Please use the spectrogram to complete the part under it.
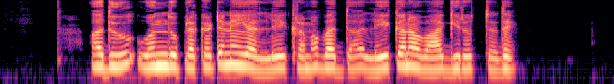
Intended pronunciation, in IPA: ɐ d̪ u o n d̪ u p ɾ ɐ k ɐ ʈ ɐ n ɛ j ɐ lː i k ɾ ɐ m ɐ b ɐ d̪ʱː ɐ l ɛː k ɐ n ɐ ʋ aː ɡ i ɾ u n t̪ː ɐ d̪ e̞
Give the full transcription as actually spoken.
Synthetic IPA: ɐ d̪ u o n d̪ u p ɾ ɐ k ɐ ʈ ɐ n ɛ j ɐ lː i k ɾ ɐ m ɐ b ɐ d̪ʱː ɐ l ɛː k ɐ n ɐ ʋ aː ɡ i ɾ u t̪ː ɐ d̪ e̞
